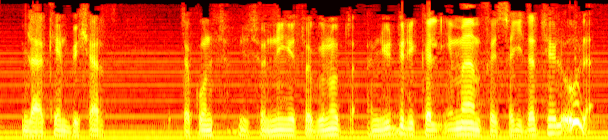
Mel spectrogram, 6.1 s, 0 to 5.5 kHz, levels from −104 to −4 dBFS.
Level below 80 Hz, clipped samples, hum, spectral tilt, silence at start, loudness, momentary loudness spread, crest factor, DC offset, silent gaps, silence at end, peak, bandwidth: -30 dBFS; under 0.1%; none; -8.5 dB/octave; 0 s; -16 LUFS; 13 LU; 16 dB; under 0.1%; none; 0 s; 0 dBFS; 5.4 kHz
